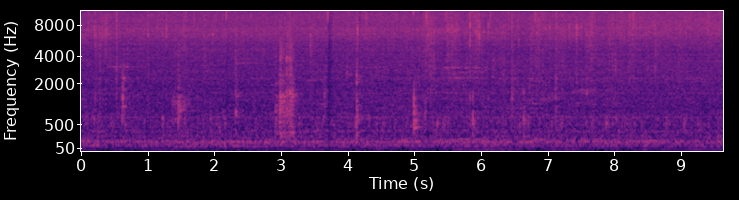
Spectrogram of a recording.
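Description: Chopped onion sizzling in a little hot oil in a nonstick pan, a steady hiss, with a few short knocks and scrapes of a wooden spatula stirring it.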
